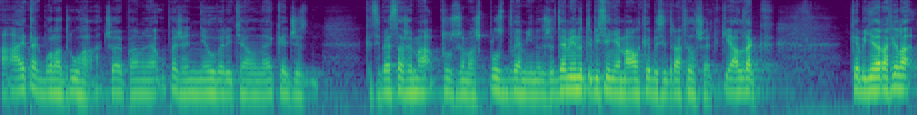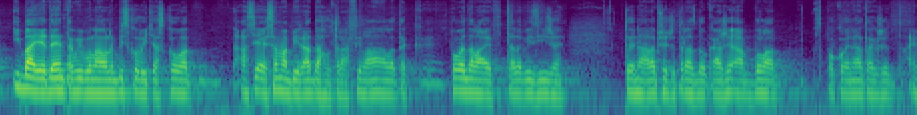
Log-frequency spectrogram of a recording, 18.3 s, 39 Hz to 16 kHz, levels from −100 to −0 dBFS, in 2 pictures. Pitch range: 125-140 Hz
